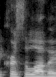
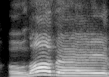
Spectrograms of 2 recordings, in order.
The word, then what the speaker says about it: Olave: When I was on the Football Fever in Columbus, we wouldn't say Chris Olave. We'd go Olave. That's how we would pronounce it, because he was always just so smooth.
